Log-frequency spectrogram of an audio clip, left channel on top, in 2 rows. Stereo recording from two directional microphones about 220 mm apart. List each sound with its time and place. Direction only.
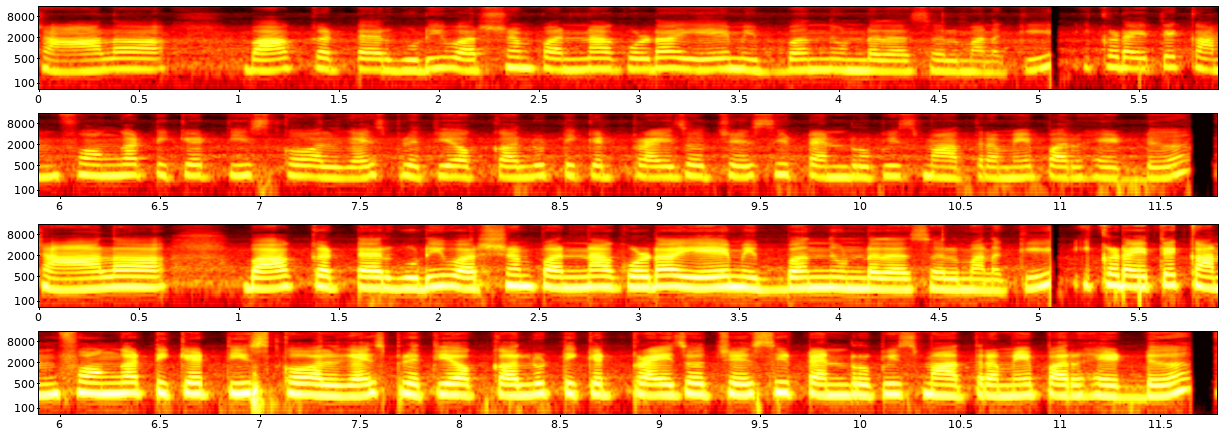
0.0 s a woman's voice: 30° right (ahead or behind)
